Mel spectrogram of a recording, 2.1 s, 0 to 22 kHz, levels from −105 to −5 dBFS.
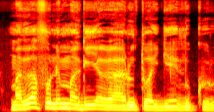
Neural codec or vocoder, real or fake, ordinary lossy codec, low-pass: none; real; none; none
